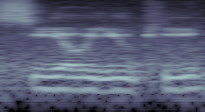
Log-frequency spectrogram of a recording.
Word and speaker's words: Coup: there was a tournament of cou that spelled cou P coop but it's pronounced coup and that's a fun card based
